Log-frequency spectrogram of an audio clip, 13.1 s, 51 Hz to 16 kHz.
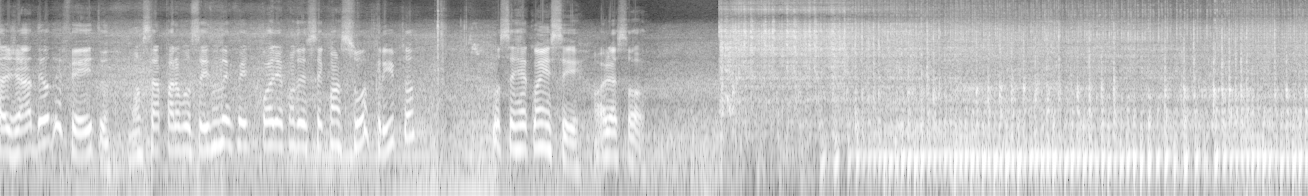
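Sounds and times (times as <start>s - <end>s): motorcycle engine idling: 7.2s - 13.0s
engine knocking tap: 9.1s - 13.0s.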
